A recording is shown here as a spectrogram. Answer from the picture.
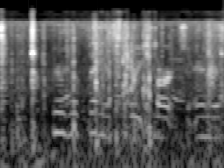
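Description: Quick, irregular knocks and clatter of boxed toys and other items being handled and shifted in a plastic bin, over a low rumble.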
